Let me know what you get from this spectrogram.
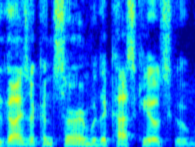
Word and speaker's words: Kosciuszko: Because we are one state, and because that bridge, Kosciuszko, as the Polish ambassador told me, it's pronounced Kosciuszko.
